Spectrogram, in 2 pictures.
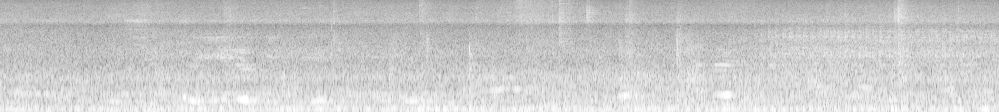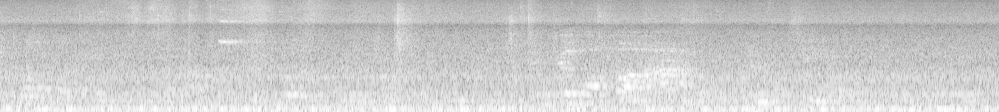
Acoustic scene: subway train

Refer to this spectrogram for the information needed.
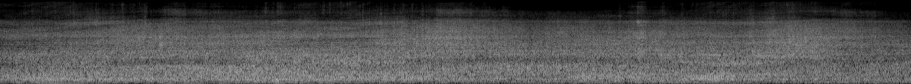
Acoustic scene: street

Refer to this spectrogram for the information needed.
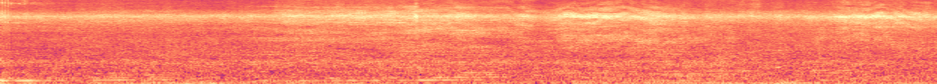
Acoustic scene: street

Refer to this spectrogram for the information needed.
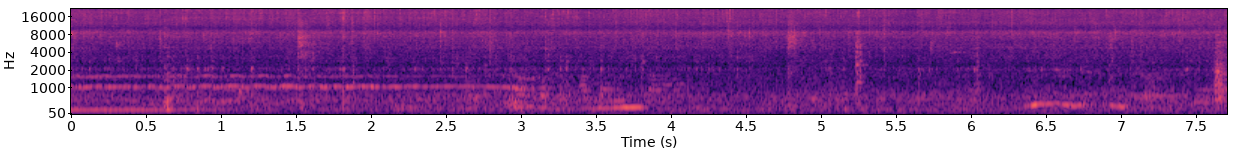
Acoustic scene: restaurant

